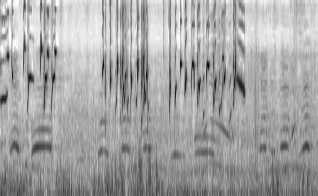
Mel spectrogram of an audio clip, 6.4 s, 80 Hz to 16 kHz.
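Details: Wild European goldfinch from Guerbaz near Skikda, Algeria, singing in 2022: rapid, tinkling twittered phrases of high, clipped notes in dense runs, briefly pausing, accompanied by lower drawn-out whistled tones and faint background rumble.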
